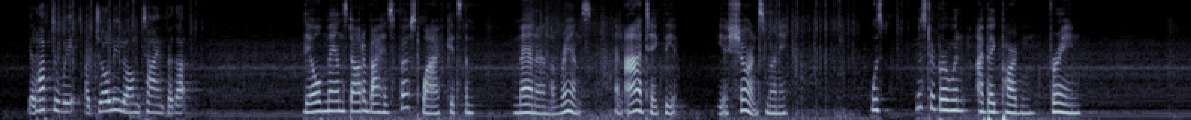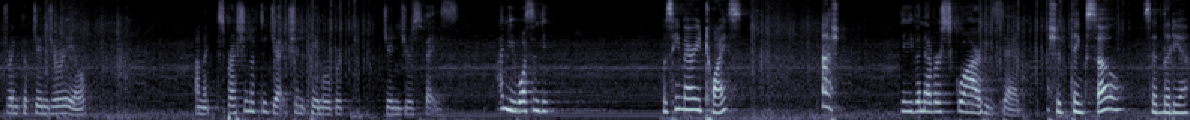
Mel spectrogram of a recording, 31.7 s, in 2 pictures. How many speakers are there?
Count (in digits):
2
